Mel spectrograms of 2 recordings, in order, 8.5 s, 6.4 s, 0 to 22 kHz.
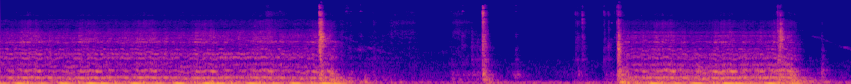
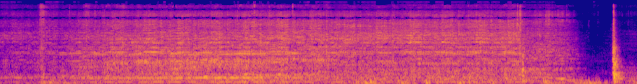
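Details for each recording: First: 1976 Ford F-150 that sat in a swamp since 2000, starter wired to a manual switch and coil wired separately: two bursts of steady cranking, no firing at all; owner suspects no spark and plans to check ignition and clean the contact points. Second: 1976 Ford F-150, believed 360 engine, about 97,000 miles, sat untouched since 2000, cranked with spark plugs removed and fuel line disconnected: starter spins it quickly and evenly with a steady whirr, no compression pulses; engine turns freely, not seized.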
